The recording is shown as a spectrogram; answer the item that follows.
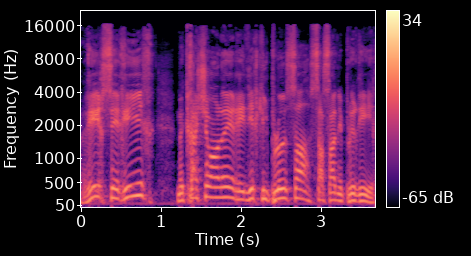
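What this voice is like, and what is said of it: Put-on Brussels Belgian accent. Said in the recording (French): “l'accent belge? ... ça dépend de quel accent, mais celui de Bruxelles, je le connais un peu”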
